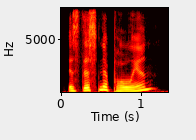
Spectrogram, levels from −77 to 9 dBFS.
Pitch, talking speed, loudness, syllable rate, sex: 225 Hz, 135 wpm, -16 LUFS, 5.1 syllables/s, female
